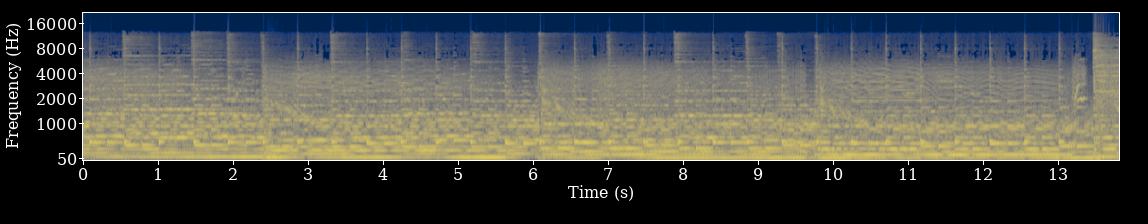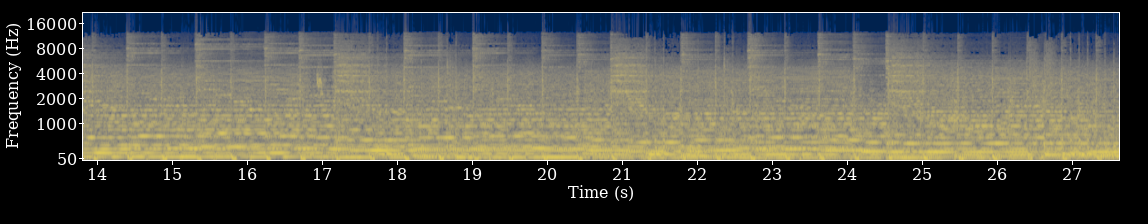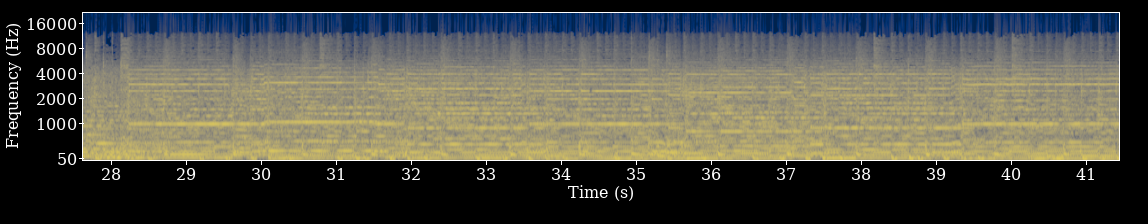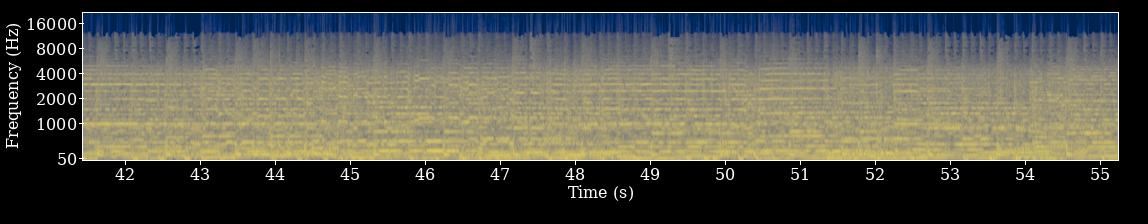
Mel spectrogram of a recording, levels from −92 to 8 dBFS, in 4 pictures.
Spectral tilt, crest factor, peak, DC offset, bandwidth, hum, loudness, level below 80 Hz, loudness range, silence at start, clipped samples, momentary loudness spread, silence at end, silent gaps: -5 dB/octave; 8 dB; 0 dBFS; under 0.1%; 13 kHz; none; -7 LUFS; -18 dBFS; 2 LU; 0 s; 0.6%; 3 LU; 0 s; none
